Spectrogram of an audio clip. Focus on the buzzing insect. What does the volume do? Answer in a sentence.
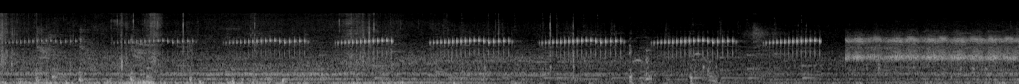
The loudness of the buzzing insect goes down.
